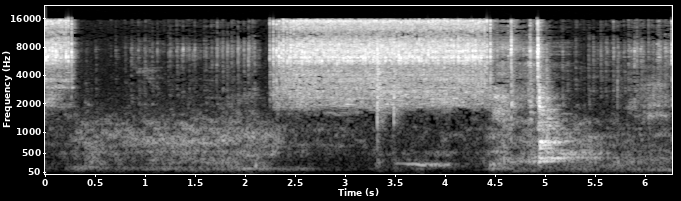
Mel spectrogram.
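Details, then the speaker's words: Bicycle (Giant Fathom) after fitting a new 12-speed chain: quiet freewheel ticking with a sharp single click as the chain drops onto the next cog; shifting is quick, clean and quiet. "So sa shifting okay na din. Bilis na niya mag-shift. Ayan. Shift agad."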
